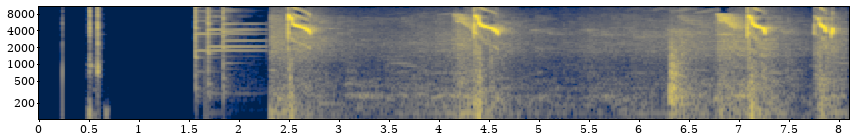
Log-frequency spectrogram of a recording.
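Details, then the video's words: Female white-eye calling, used as a lure for other white-eyes: sparse, thin, high downslurred whistles spaced a second or more apart, with a few faint clicks between them. "Burung pleci betina lenjeh manja pemikat burung pleci"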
